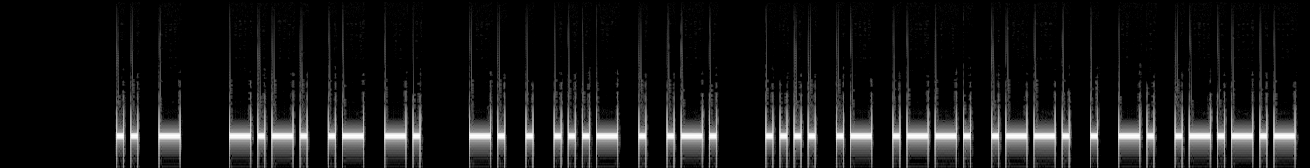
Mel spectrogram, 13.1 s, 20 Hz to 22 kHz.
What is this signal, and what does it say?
Morse code, heard as a keyed tone, about 17 wpm, 700 Hz. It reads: IT CAN NEVER HAPPEN.
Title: Sentences from Top 400 Words 17wpm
